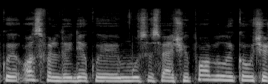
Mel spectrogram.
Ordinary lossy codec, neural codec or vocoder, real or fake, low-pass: AAC, 48 kbps; vocoder, 48 kHz, 128 mel bands, Vocos; fake; 14.4 kHz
